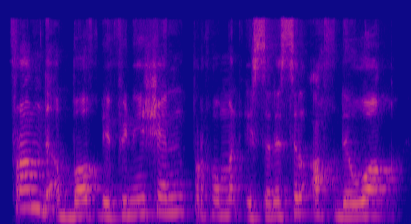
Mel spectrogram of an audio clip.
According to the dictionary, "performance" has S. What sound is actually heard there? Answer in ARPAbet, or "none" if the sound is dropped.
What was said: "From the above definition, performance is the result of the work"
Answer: none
